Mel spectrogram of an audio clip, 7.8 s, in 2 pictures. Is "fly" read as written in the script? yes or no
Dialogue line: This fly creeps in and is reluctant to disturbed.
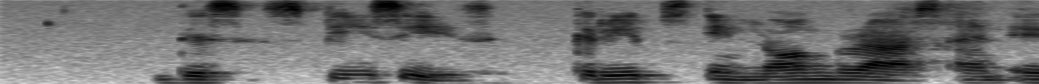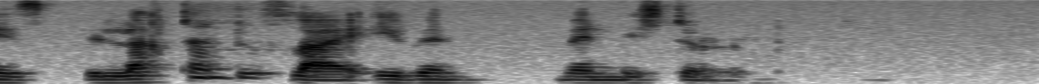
no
